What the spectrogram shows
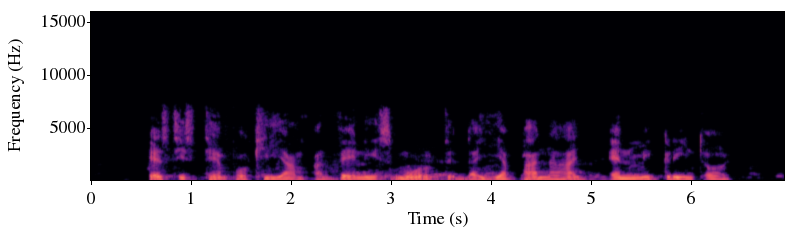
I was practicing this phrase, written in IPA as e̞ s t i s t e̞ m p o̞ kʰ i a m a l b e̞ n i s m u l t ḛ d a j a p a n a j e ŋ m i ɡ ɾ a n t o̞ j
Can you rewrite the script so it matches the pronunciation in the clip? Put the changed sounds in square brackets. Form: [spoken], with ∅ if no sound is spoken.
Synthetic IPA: e̞ s t i s t e̞ m p o̞ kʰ i a m a l [v] e̞ n i s m u l t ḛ d a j a p a n a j e [n] m i ɡ ɾ [i] n t o̞ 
